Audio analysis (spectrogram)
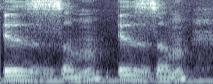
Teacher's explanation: We have the voiced Z sound for the letter S, ism, ism. You might even have a little bit of a schwa sound in there, ism.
